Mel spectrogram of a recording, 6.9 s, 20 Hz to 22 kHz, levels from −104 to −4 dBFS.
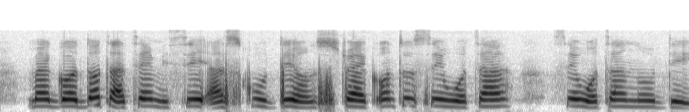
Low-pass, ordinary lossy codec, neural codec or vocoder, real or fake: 7.2 kHz; AAC, 64 kbps; none; real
